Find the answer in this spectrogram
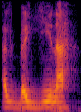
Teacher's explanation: النون منفتحة ليس فيها تفخيم، لا تكن البينة، النون دائما مرققة، البينة هذه الطريقة.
